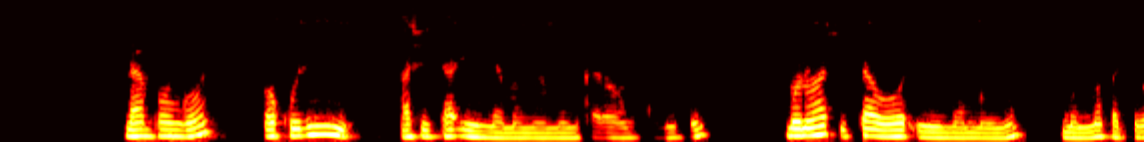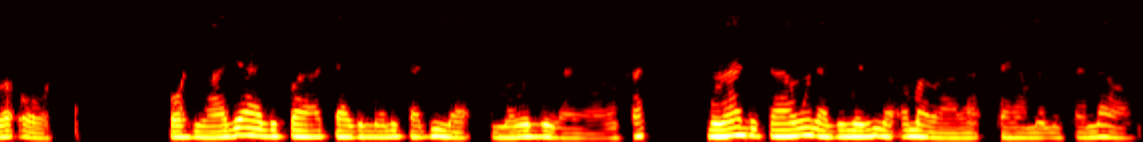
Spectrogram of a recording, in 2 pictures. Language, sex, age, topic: Oshiwambo, male, 25-35, agriculture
